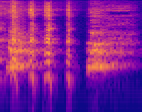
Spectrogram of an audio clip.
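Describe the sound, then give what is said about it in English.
A dog barks loudly: a quick run of four sharp yelps, then one longer, drawn-out bark, with no other sounds. “So please stop barking.”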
